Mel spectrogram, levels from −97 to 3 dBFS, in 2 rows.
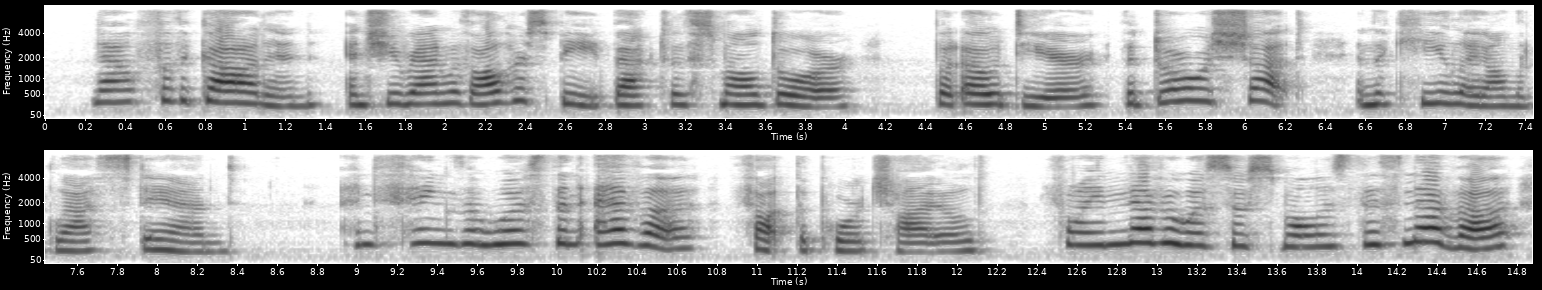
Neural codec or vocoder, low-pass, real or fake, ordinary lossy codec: vocoder, 44.1 kHz, 80 mel bands, Vocos; 7.2 kHz; fake; MP3, 64 kbps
